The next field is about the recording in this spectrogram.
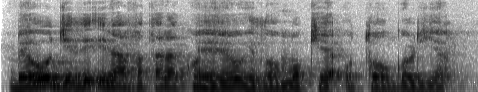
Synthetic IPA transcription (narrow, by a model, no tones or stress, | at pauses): mbɛod͡ʑeðeʔeɾafataɾakohɛjɔɣeðɔːmɔkeaʔotɔːɡɔɾia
